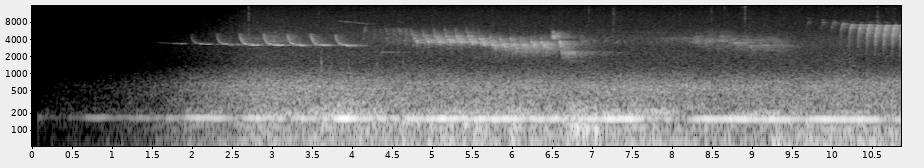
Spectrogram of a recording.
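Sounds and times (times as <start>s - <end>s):
wood warbler singing: 2.0s - 7.4s, 8.0s - 10.8s.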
